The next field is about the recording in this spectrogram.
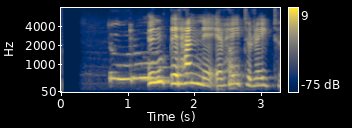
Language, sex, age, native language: Icelandic, female, 10, Icelandic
